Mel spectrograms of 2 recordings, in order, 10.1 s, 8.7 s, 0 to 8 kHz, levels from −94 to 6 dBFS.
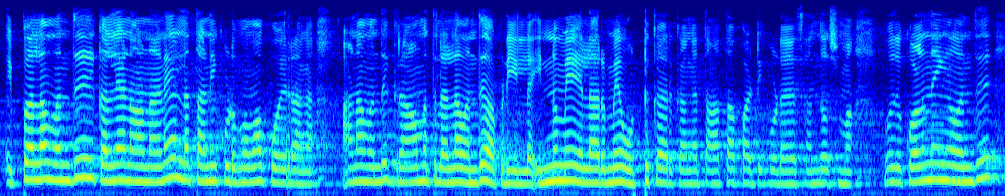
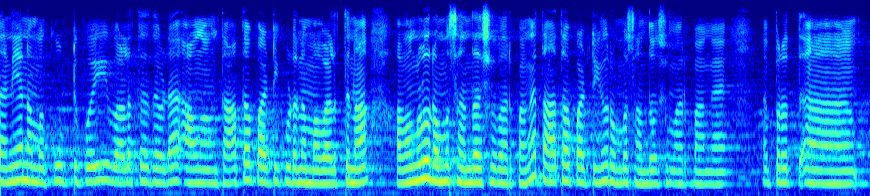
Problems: none marked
